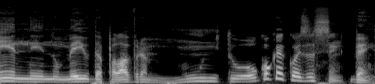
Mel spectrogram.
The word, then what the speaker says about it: muito: O que aconteceu é que o M da palavra muito transferiu a sua nasalidade para o ditongo ui, transformando muito em muito.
